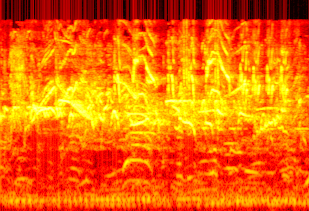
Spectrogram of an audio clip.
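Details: Greater green leafbird warming up before a singing contest: dense, rapid warbled and whistled phrases tumbling over one another, with a low murmur of voices beneath.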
